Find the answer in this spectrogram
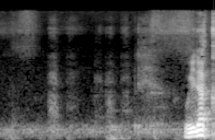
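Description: Faint scratching of a felt-tip marker pen writing a digit on a paper textbook page, with a man's voice starting near the end.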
